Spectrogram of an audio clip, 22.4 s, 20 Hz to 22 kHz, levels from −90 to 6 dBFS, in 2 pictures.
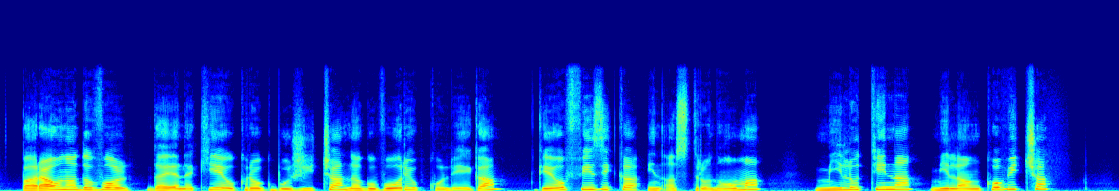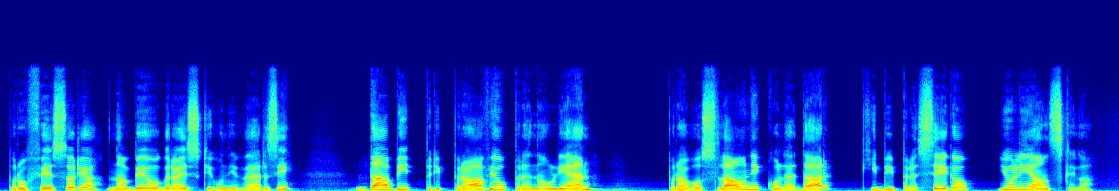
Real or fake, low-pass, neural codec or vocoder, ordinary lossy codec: fake; 14.4 kHz; autoencoder, 48 kHz, 32 numbers a frame, DAC-VAE, trained on Japanese speech; none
